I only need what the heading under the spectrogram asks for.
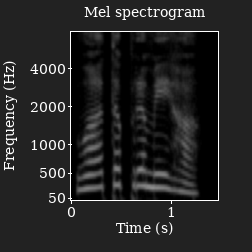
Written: ವಾತಪ್ರಮೇಹ

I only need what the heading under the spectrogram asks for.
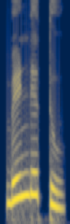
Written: ಬೆಂಡೆತ್ತು

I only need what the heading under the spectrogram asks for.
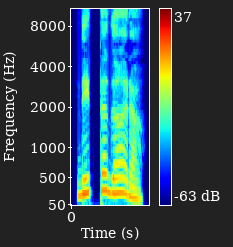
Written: ದಿಟ್ಟಗಾರ

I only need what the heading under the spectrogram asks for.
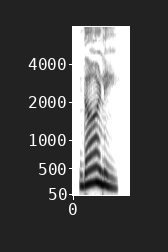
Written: ದಾಳಿ

